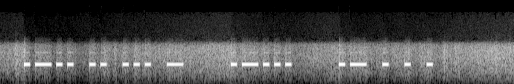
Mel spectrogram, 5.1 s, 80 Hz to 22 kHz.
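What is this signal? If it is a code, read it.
Morse code, heard as a keyed tone, about 22 wpm, 1030 Hz. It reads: LIST <AS> AEEE
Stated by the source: Morse from KPH's Night of Nights XX maritime radiotelegraphy event, received in Chiapas, Mexico about 3,800 km away on a Kenwood R-600 with a grounded 10 m long-wire antenna.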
